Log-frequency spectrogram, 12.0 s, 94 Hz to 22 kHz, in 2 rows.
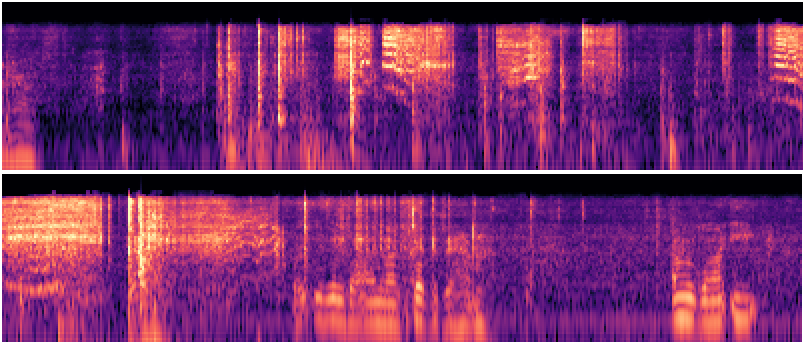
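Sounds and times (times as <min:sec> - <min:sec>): door creaking: 0:01.6 - 0:04.8, 0:05.4 - 0:09.2.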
